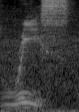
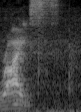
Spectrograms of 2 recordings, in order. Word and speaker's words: Reese: My first name is pronounced Reese, like Reese's Peanut Butter Cups. If you were wondering, oh, Reese. I kept on saying Rice, or Riss, or Reese.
